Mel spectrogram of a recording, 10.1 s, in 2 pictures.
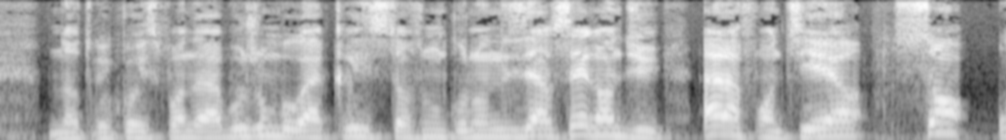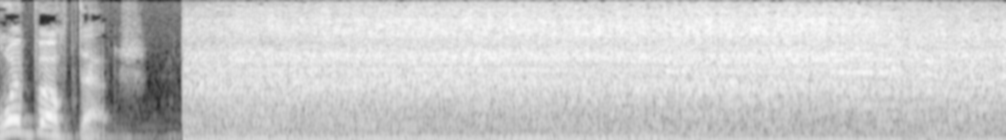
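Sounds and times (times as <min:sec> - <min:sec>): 
speech: 0:00.2 - 0:05.8
large transport trucks idling at border with the DRC: 0:06.0 - 0:10.0.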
